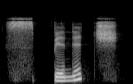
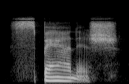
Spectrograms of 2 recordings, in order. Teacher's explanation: Open more for the ah.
